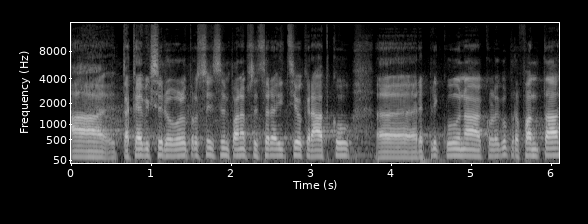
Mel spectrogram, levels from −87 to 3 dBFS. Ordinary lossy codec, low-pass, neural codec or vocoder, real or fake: Opus, 24 kbps; 14.4 kHz; none; real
